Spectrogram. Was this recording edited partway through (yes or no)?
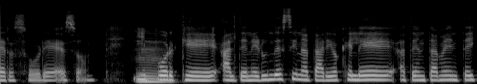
no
